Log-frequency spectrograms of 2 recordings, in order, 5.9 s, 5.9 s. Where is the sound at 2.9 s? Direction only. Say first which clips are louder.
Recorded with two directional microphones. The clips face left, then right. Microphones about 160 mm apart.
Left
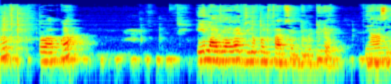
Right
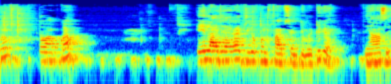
Left 3 dB; 30° left (ahead or behind).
